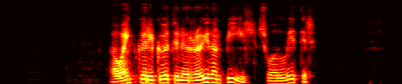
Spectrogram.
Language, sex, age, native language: Icelandic, male, 20-29, Icelandic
